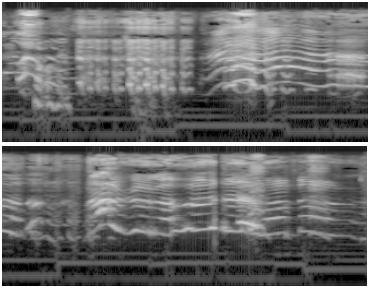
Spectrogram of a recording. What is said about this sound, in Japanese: 風船が割れたトラブルが発生。うう風船割れて泣いてる。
